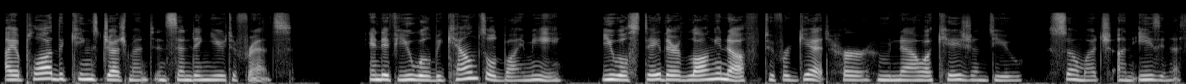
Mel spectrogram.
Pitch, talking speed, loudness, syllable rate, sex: 205 Hz, 170 wpm, -17 LUFS, 4.6 syllables/s, female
